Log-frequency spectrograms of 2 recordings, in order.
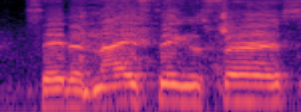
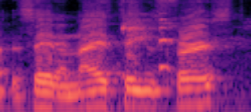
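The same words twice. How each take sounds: First: Slowed-down pointed "Say the nice things first"; slow, emphatic "Say the nice things first". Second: Said in the usual way. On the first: Shown as a demonstration. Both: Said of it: "you remind me".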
